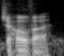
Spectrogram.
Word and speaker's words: Jehovah: aren't the true God, but rather Yahweh or, everyone, Jehovah, to use the more traditional pronunciation.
